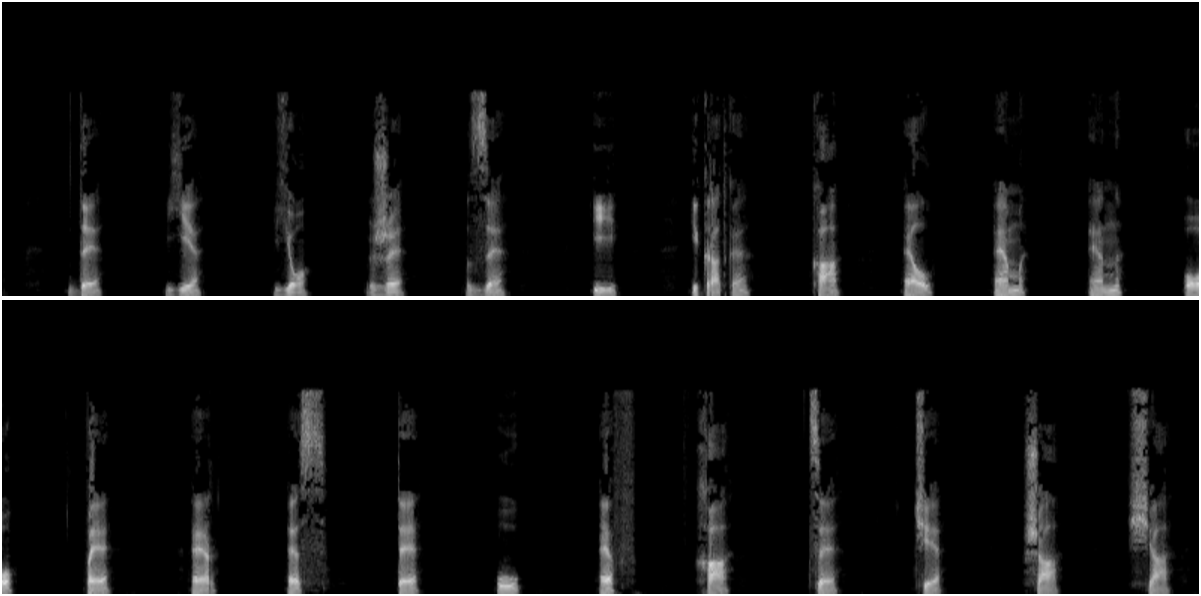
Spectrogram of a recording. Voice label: ALPHABET LETTERS, russian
